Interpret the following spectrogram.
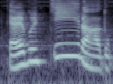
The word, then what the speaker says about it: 얇을지라도: 된소리로 발음이 됐어야 돼요 근데 얇을지라도에서는 리을 비읍 뒤에 어미가 첫소리가 을이에요을 그러니까 여기는 된 소리가 여기서 일어난게 아니라 얇을 찌라도 여기 리을 뒤에서 된 소리가 된 거죠 여기서이 ㄹ이 바로 어미가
